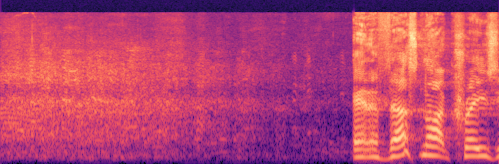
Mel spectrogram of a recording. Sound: congregation laughing

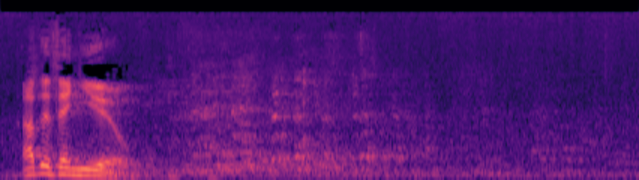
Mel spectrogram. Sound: laughing

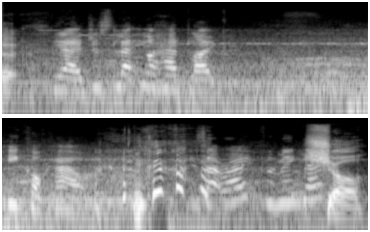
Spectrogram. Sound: laughs

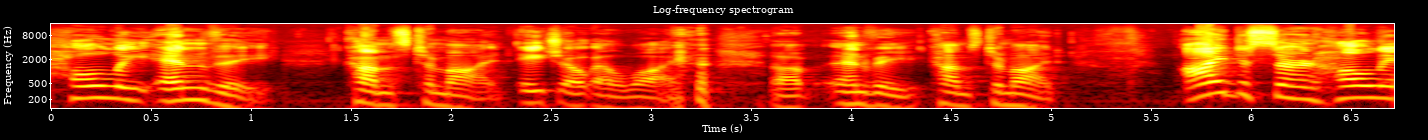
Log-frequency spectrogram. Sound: chuckles

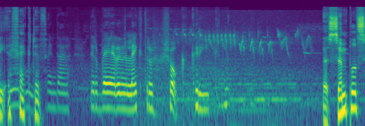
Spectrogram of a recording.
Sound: speaking in foreign language

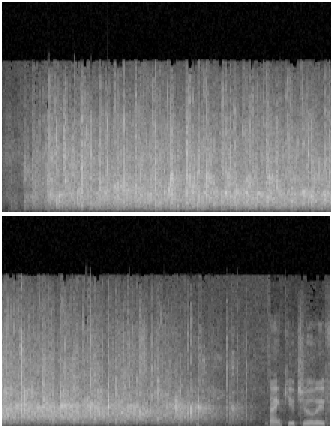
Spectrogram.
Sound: applause

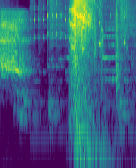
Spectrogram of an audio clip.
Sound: explosive noise

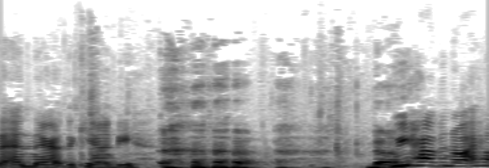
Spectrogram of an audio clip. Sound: chuckling

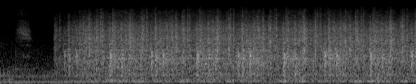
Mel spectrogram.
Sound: machines clattering

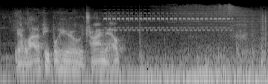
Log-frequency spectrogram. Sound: phone ringing

